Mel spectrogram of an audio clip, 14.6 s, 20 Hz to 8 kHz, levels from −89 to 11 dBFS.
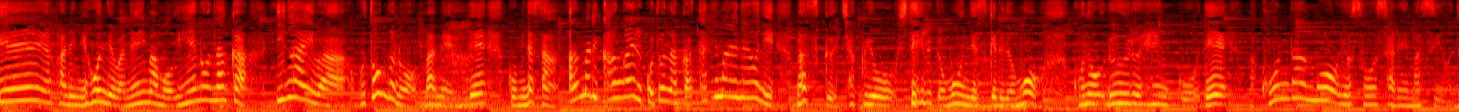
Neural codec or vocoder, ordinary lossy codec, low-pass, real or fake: none; none; none; real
